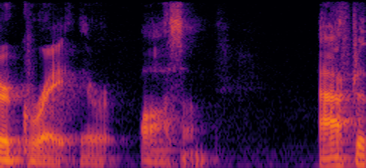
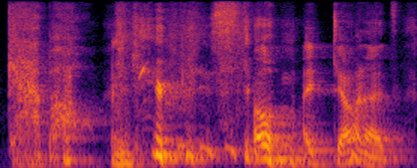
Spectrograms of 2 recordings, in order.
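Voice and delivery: higher, slow, laughing mock accusation; laughing punchline; 10 semitones higher, 6 dB louder, slower than usual. Real, not acted. Scolding Ray over stolen donuts, laughing mock accusation. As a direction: laugh as you accuse him.

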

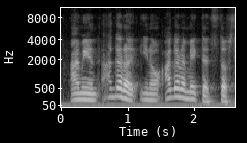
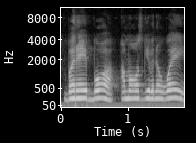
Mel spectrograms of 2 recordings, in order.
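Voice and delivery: higher, louder hype voice; hyped-up voice; 7 semitones higher, 4 dB louder than usual. Shown as a demonstration. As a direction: say it again with big energy. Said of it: "Spit it out".

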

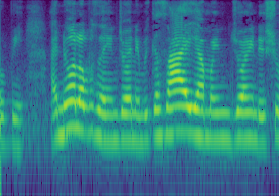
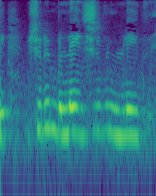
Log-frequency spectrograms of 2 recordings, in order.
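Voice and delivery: mocking murmur; 9 dB quieter than usual. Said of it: "just there murmuring".

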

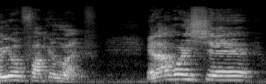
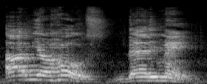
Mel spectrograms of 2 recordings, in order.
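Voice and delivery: ordinary talk, nothing marked

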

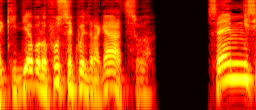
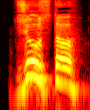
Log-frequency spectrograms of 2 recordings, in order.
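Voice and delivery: loud, higher, commanding cry; imperious; 4 semitones higher, 6 dB louder than usual. A narrator's reading. Sammy approves the crowd's suggestion, imperious. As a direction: snap into a director's imperious shout. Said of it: "gridò Sammy in tono imperioso".

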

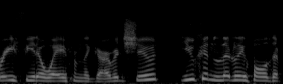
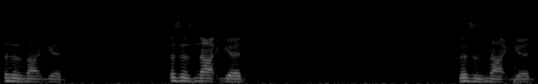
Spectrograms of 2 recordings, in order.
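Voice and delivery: softer, lower worried repeat; muttered dread; 6 semitones lower, 8 dB quieter, faster than usual. Real, not acted. Streamer suspected by Cookie, soft low worried muttering. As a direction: mutter it to yourself, sinking.

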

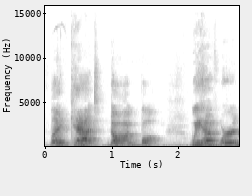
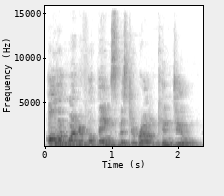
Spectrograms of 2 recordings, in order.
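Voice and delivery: ordinary delivery, nothing marked

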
